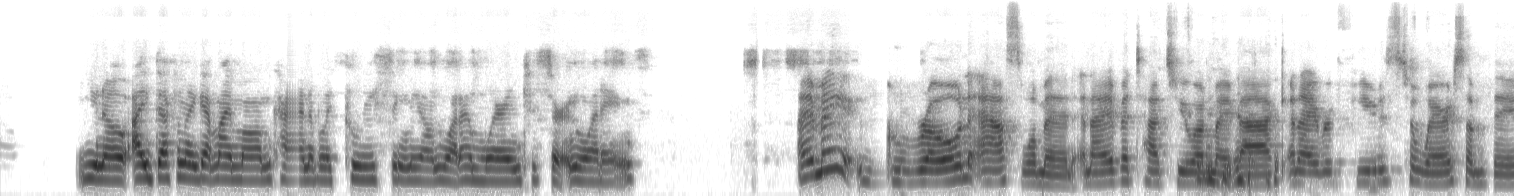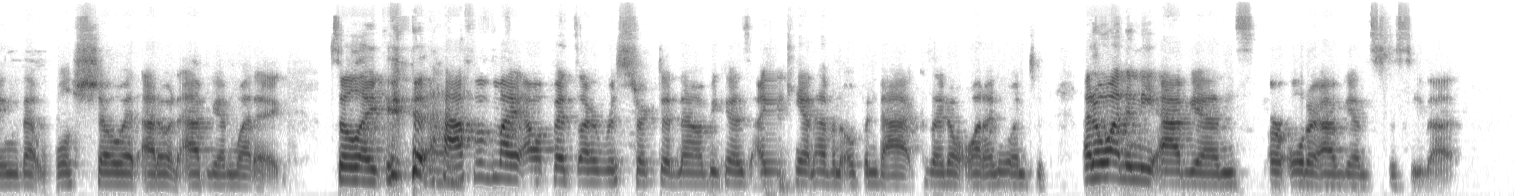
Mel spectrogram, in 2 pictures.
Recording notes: This episode is the audio from an online panel. Handle some dude trolling online as the conversation is happening live.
